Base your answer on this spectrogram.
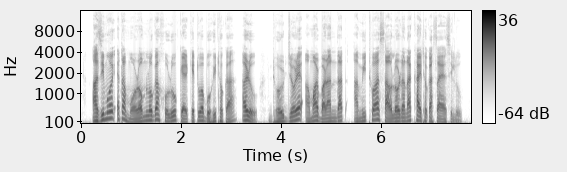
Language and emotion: Assamese, happy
